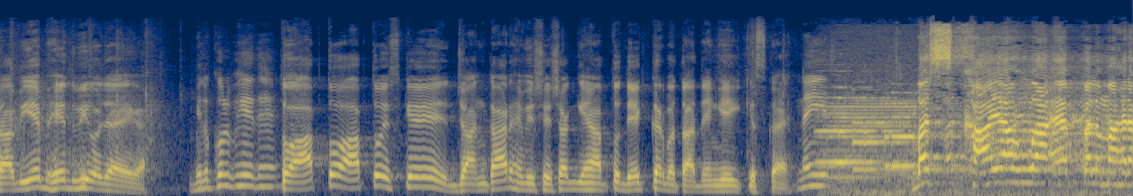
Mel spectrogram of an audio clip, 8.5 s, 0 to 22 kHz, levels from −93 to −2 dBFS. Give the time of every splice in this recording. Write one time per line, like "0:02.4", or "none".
0:06.2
